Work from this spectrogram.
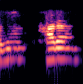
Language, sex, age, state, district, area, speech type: Marathi, male, 60+, Maharashtra, Nanded, urban, conversation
